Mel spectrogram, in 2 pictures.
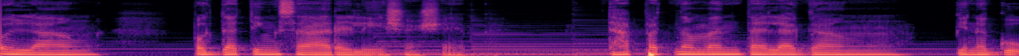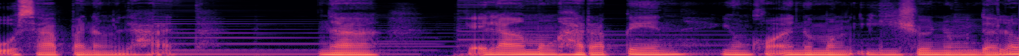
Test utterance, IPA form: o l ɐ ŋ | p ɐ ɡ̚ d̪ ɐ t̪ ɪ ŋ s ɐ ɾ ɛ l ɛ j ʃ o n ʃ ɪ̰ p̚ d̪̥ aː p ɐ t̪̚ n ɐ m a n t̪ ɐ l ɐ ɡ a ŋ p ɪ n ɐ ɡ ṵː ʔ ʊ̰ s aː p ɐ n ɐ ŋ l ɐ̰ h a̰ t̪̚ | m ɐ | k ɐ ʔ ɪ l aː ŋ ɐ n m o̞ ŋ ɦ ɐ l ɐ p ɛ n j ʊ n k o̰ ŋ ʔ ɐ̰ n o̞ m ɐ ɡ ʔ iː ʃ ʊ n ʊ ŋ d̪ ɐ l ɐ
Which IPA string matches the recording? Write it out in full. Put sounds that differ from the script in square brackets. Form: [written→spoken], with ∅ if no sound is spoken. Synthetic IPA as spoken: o l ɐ ŋ | p ɐ ɡ̚ d̪ ɐ t̪ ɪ ŋ s ɐ ɾ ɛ l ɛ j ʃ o n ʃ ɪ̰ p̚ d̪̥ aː p ɐ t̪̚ n ɐ m a n t̪ ɐ l ɐ ɡ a ŋ p ɪ n ɐ ɡ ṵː ʔ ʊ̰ s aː p ɐ n ɐ ŋ l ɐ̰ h a̰ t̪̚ | [m→n] ɐ | k ɐ ʔ ɪ l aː ŋ ɐ n m o̞ ŋ ɦ ɐ [l→ɾ] ɐ p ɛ n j ʊ [n→ŋ] k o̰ ŋ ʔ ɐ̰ n o̞ m ɐ [ɡ→ŋ] ʔ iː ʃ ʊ n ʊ ŋ d̪ ɐ l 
